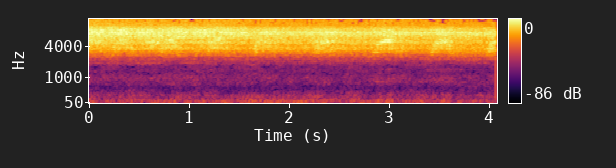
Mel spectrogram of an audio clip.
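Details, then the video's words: High continuous buzzing of cicadas in the Yongsan Family Park bamboo grove on a summer day, somewhat quieter, with a gentle swell in intensity near the close and faint background park noise. "용산가족공원 대나무숲 매미소리"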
